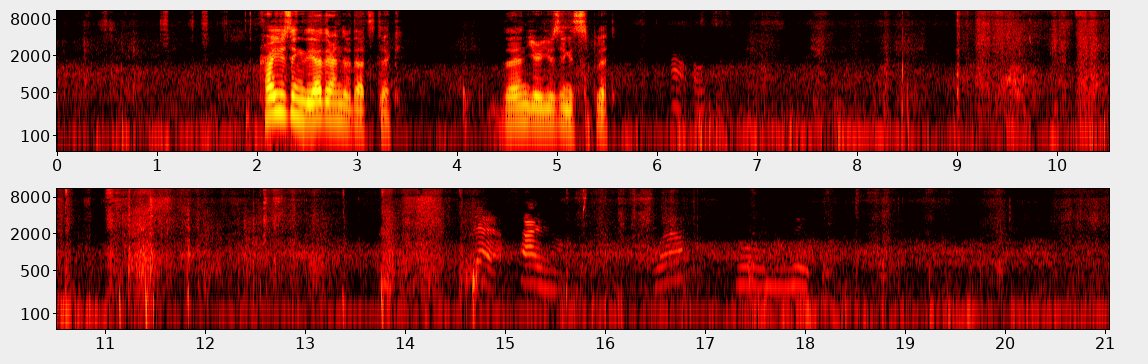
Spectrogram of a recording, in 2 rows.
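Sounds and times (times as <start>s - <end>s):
footsteps in snow: 6.6s - 21.0s.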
